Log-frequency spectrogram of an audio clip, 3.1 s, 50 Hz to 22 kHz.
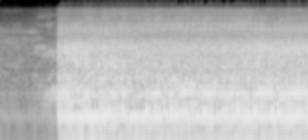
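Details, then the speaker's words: Echo SRM-225 two-stroke trimmer after carb rebuild, choke off, no throttle: fast, steady buzz; idle set too high because it had been turned up while running badly. "you can hear it idling way too high now. And that's because it wasn't running correctly before and we had to turn the idle up."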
